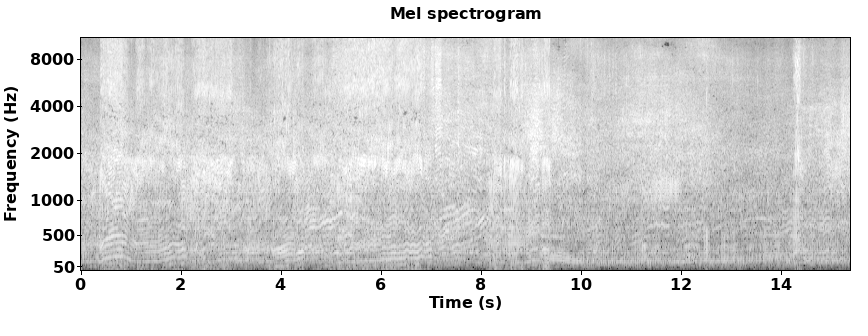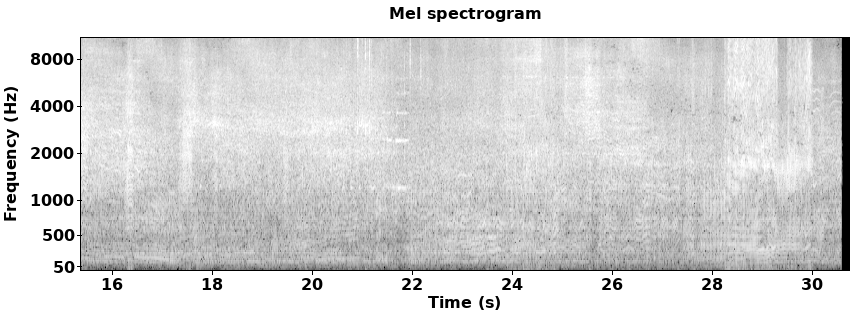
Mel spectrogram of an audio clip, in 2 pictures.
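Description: Enduro dirt bike engines, more than one, revving hard, their pitch repeatedly rising and falling as the bikes are ridden through the bends.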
